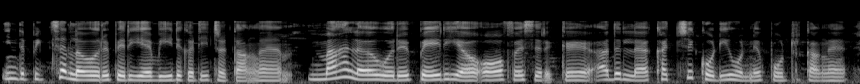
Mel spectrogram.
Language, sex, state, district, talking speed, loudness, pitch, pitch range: Tamil, female, Tamil Nadu, Nilgiris, 105 wpm, -17 LUFS, 205 Hz, 190-225 Hz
